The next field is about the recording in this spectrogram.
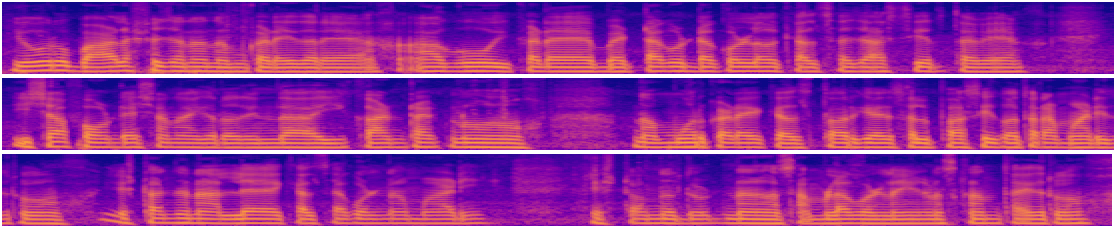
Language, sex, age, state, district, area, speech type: Kannada, male, 18-30, Karnataka, Chikkaballapur, rural, spontaneous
